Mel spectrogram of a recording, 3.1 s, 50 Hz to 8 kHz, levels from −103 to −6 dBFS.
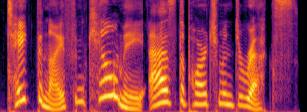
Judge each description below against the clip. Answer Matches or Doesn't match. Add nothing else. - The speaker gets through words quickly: Doesn't match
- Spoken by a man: Doesn't match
